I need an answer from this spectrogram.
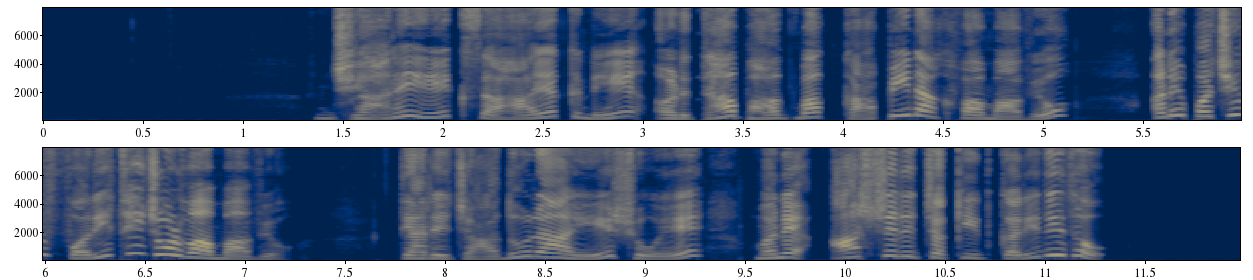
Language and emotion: Gujarati, surprised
